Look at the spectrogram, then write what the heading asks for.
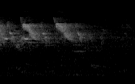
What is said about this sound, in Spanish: Cualquiera que sea el motivo, el amanecer es cuando muchas aves dan el mejor espectáculo, con un canto más rápido y frecuente que en otros momentos del día.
